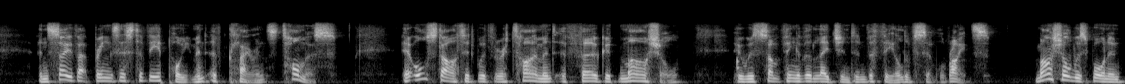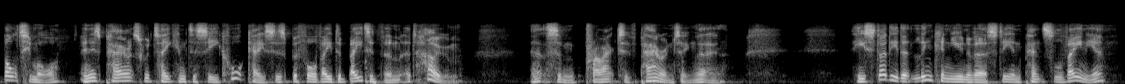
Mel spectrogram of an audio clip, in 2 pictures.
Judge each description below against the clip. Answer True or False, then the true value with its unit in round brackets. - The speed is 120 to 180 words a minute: True (175 wpm)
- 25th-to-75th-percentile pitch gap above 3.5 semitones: True (4.3 semitones)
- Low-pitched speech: True (130 Hz)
